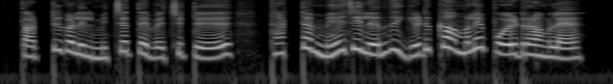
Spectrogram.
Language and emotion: Tamil, disgusted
